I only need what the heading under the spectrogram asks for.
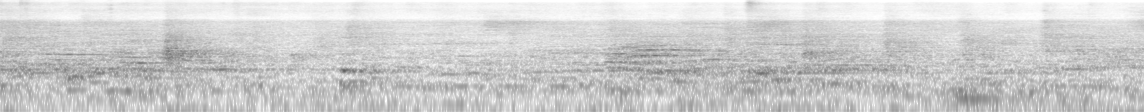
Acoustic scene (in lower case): crowded indoor space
